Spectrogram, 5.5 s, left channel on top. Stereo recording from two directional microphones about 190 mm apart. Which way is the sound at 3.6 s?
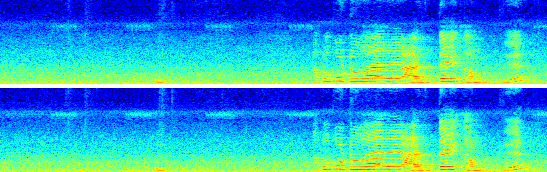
25° right (ahead or behind).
